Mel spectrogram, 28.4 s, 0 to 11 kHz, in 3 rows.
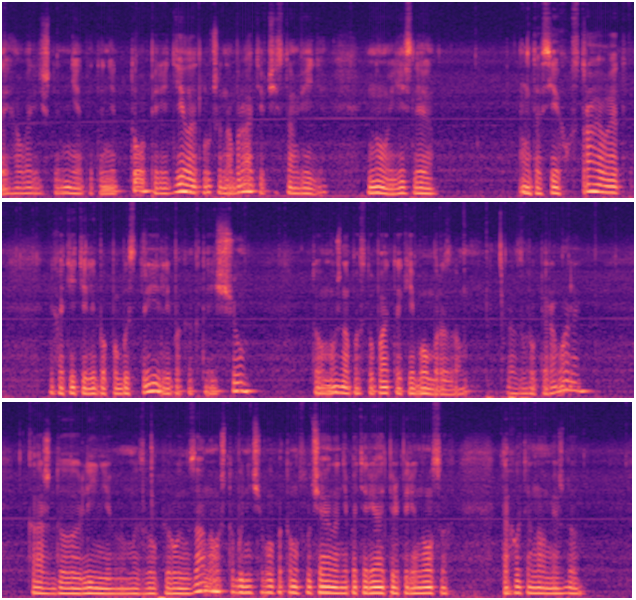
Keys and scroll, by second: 0.3 ctrl+z, 3.2 ctrl+g, 6.2 ctrl+g, 9.1 ctrl+g, 9.5 ctrl+space, 16.8 ctrl+shift+g, 17.4 ctrl+space, 21.2 ctrl+g, 21.2 ctrl+space, 22.7 ctrl+g, 27.3 ctrl+g.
